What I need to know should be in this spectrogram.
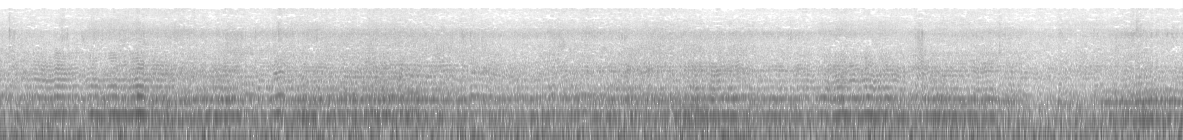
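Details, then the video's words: Honey bee buzz sustained for about twelve seconds, a steady humming drone with two stacked tones that swell and fade gently, set against low background rumble. "Bee song"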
